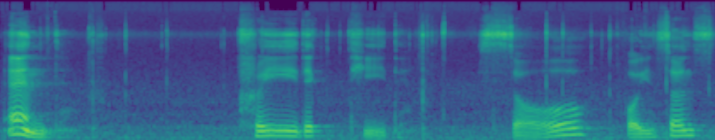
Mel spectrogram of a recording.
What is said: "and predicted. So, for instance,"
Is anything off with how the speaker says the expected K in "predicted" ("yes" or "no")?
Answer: no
